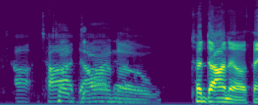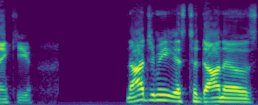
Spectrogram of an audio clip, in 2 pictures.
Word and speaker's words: Tadano: Najimi is Tagana. Someone pronounces like Tadano. Tadano.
